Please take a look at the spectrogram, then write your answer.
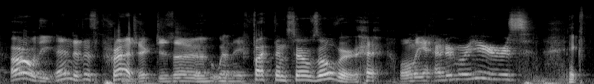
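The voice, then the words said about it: Kermit the Frog character voice. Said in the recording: “What voice is that? It sounded like... Not Cookie Monster. ... Kermit the Frogger. ... like a Jewy Kermit the Frog. Kermit the Frog.”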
